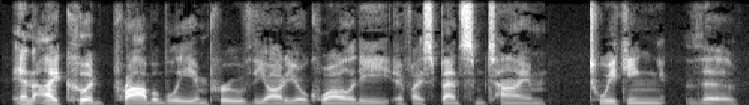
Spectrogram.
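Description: A man with a baritone voice hosting a solo podcast, thinking aloud in a reflective, self-deprecating way, recorded on a phone in a bedroom at home. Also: dry recording. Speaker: podcast host. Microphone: phone microphone.

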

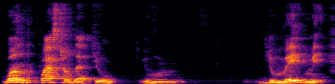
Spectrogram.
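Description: A man's voice: mid-range voice, lively intonation, slow. A man from Brazil with a Brazilian accent, answering interview questions thoughtfully and repeating words as he restarts his sentences. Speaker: guest consultant and trainer. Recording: roomy echo.

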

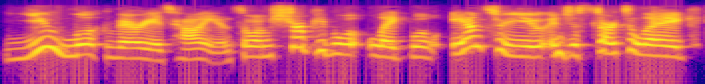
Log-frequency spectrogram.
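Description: A woman hosting a casual game segment in a chatty podcast style, playful and quick to laugh as she talks. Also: on the high side, very animated, a little mellow, dull audio. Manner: playful, laughs often while talking. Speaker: podcast host.

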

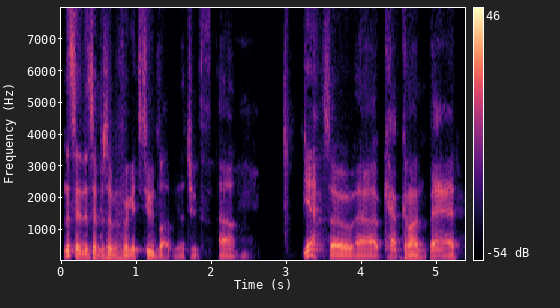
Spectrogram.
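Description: A man's voice: deep voice, expressive, normal speed, slightly rough, dry recording, studio quality. A man hosting a podcast in a casual chat, with a joking, rambling way of talking. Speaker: podcast host.

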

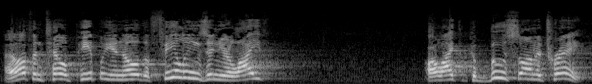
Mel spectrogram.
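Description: Loud, high-voiced man preaching in a hall. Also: moderate pace. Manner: loud, emphatic, rising to a preaching cadence. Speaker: pastor teaching a seminar. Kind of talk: sermon-style teaching lecture. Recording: long hall reverb.

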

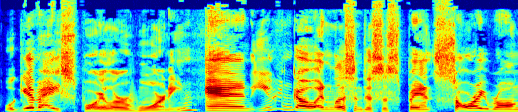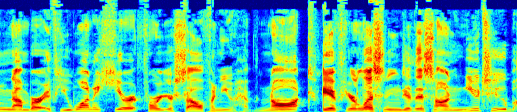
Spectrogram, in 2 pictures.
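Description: A man hosting an old-time radio podcast, presenting in a conversational way. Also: a little high. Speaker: podcast host introducing old radio programs.

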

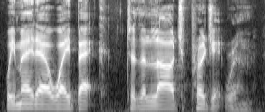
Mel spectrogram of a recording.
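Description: A man's voice: fairly low pitch, moderate pace, smooth, close to an everyday voice. An actor playing an enthusiastic, curious grown man who narrates his visit in a scripted radio play. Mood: measured, reflective. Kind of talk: scripted first-person narration and acted dialogue.

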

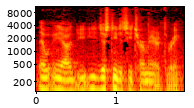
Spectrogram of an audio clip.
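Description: Guy on a podcast, gravelly and pretty monotone, halting casual chat, music under him. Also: mid-range voice. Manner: hesitant, halting. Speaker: podcast panelist.

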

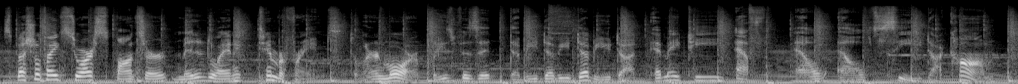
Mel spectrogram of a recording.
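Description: A man hosting a podcast in casual chat, with an animated, joking way of talking. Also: medium pitch, unhurried, over music. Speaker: podcast host.

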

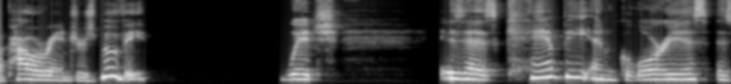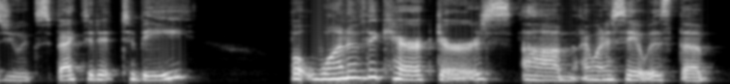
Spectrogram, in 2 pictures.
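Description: A woman's voice: fairly low pitch, darkish tone. Chatty, enthusiastic woman podcast host. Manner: enthusiastic, chatty, many "like" fillers. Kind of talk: casual interview chat.

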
